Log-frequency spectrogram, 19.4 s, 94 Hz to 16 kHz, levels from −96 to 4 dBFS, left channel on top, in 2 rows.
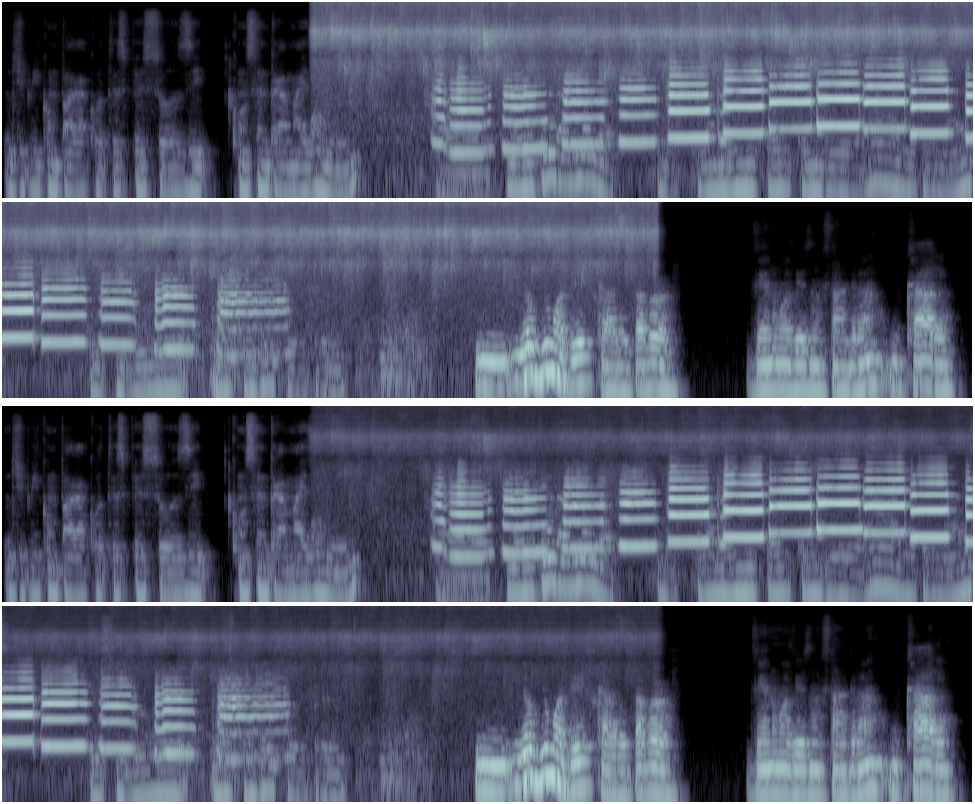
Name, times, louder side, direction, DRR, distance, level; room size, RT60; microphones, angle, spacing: voice 1, 0.0-6.2 6.5-10.2 10.5-13.1, right 1 dB, 70° right, 3.4 m, -43 dB
sound 1, 3.1-16.3, left 14 dB, 65° left, 0.6 m, -35 dB
Trumpet, 4.3-12.6, equal, ahead, 0.3 m, -24 dB
voice 2, 14.2-16.4 17.2-19.2, right 1 dB, 55° right, 1.6 m, -29 dB
7.3 x 4.4 x 3.2 m
head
